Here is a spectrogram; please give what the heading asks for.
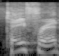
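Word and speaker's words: Tage Frid: And if you pick up Tay Fred's book, Tay Fred, as name, that is spelled T-A-G as in golf, E, last name is spelled F-R-I-D.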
